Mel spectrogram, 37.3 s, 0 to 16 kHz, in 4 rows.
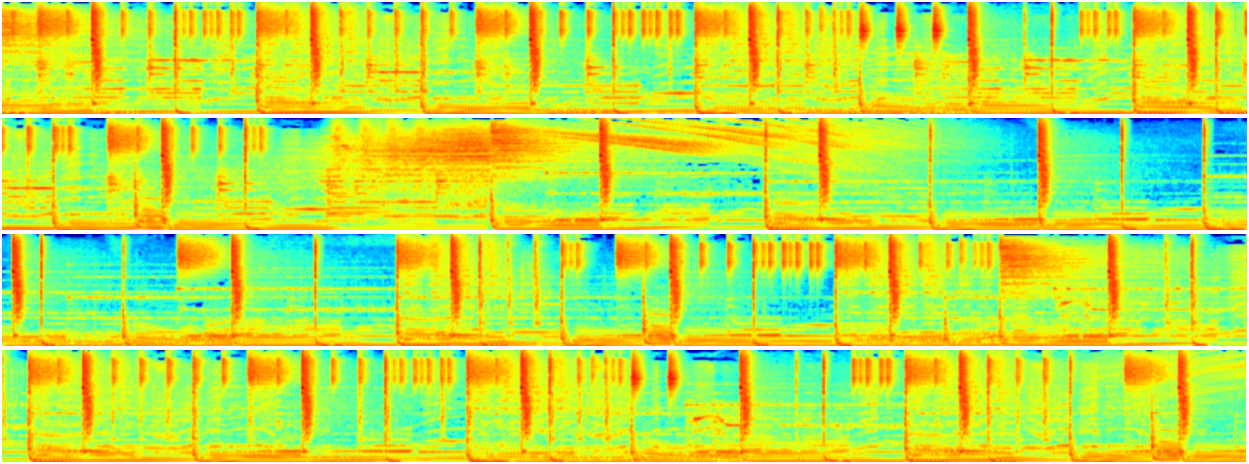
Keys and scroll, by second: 18.5 ctrl+e.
